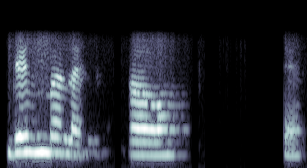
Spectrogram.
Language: Bodo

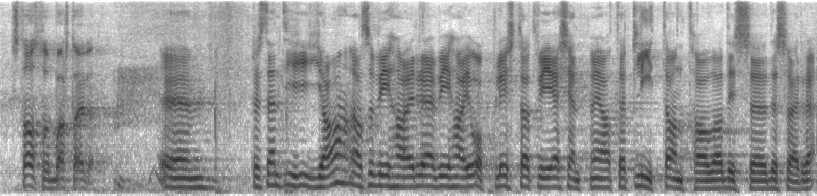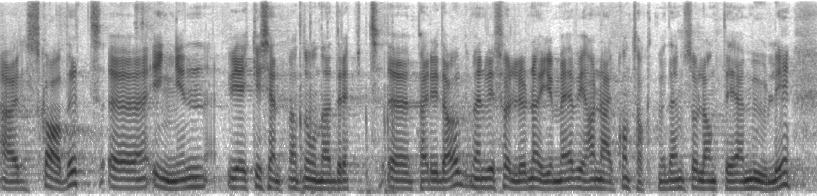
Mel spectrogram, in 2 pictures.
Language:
Norwegian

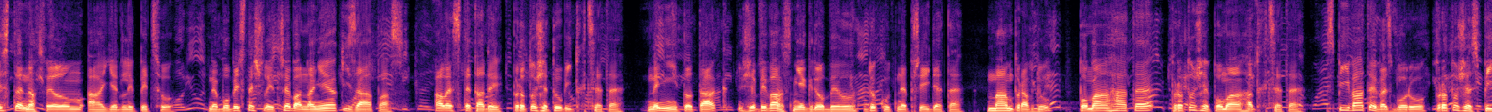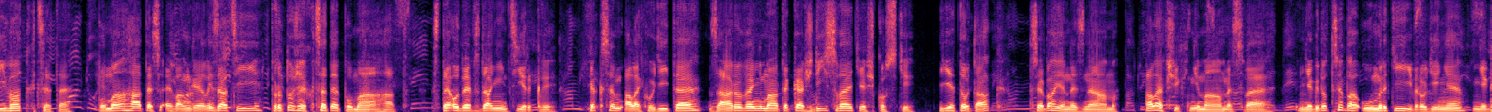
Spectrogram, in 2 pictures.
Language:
Czech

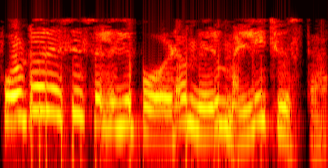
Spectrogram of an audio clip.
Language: Telugu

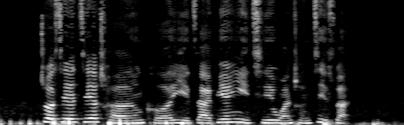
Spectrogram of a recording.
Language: Chinese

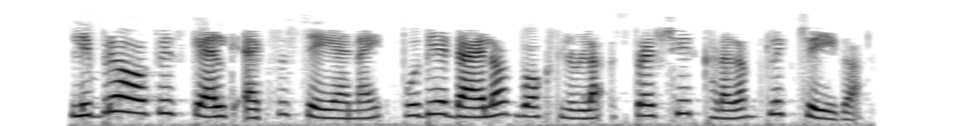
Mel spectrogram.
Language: Malayalam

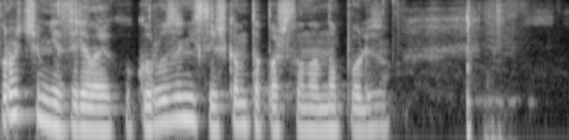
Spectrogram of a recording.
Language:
Russian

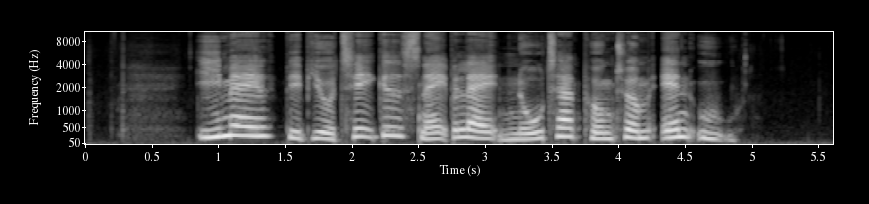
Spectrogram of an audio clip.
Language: Danish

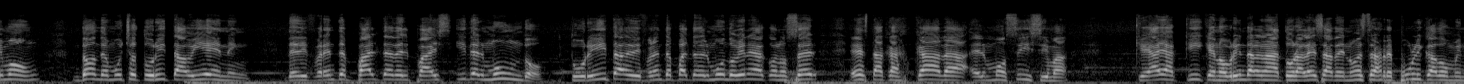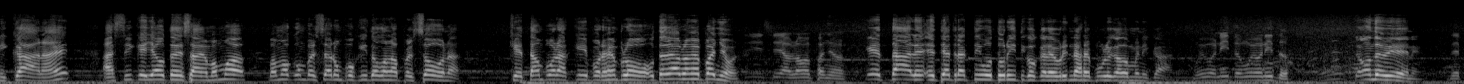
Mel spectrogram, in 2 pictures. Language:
Spanish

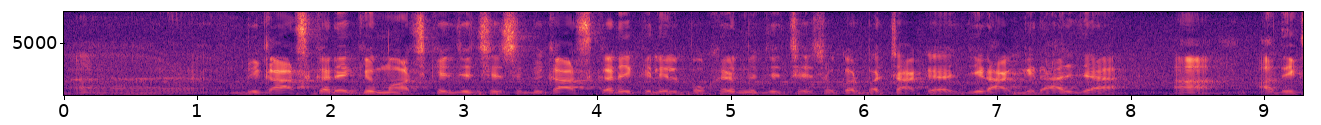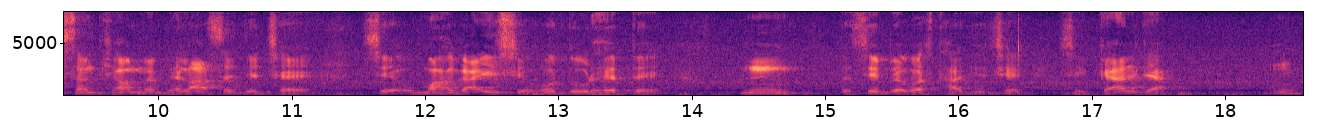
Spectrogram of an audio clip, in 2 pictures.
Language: Maithili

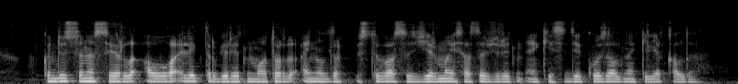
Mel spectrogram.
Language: Kazakh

